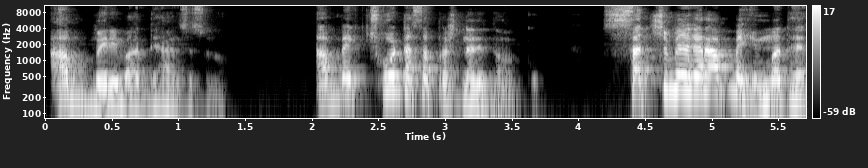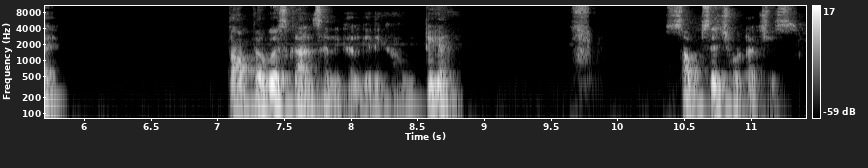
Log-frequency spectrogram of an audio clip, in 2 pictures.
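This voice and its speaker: Teacher quizzing a class. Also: male voice, a little high, huge pitch swings, moderate pace, long pauses, sharp tone. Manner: switches between Hindi, English and Marathi, asks the class questions. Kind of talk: classroom physics lesson.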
